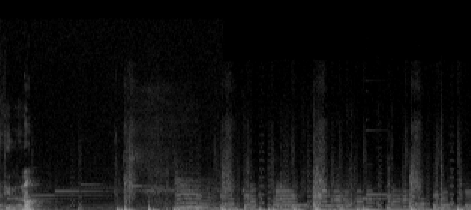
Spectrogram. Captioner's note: fridge sounds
